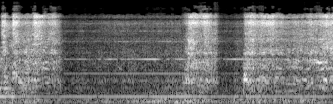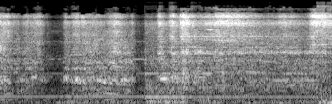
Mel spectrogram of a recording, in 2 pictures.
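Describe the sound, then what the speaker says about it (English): A hand saw rasps back and forth through a wooden door frame in uneven bursts with short pauses, close and moderately loud. "we went from the grinder to this saw to cut out this thing"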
